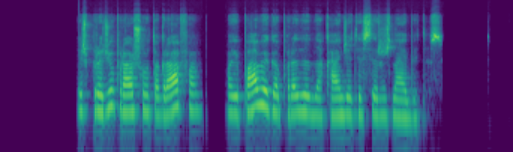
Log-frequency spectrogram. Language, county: Lithuanian, Klaipėda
